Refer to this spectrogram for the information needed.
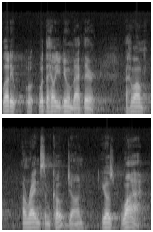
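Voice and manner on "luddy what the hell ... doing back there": put-on Texas accent, rattled off quickly. Retelling a flight on his Gulfstream, quote your good buddy John in his Texas accent. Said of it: "he said in his Texas accent".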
